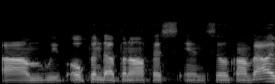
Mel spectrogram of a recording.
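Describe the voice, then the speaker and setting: The voice has a bright, sharp tone and moves at a fairly quick pace, recorded with a dry, close sound with no echo over a quiet background. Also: man. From Bahamas. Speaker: tech company executive. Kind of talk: radio interview.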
